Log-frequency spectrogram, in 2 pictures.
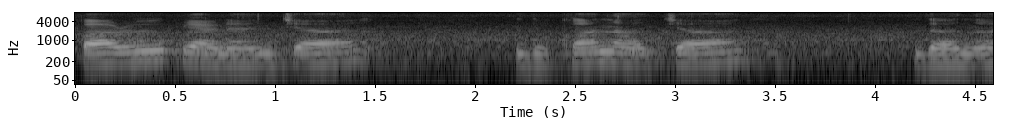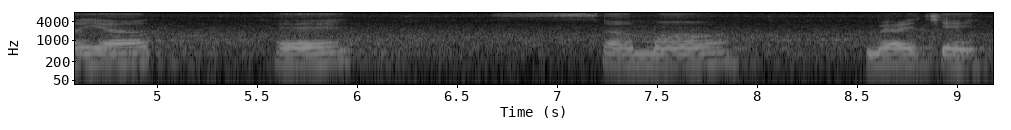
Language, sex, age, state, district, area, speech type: Goan Konkani, female, 45-60, Goa, Quepem, rural, read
